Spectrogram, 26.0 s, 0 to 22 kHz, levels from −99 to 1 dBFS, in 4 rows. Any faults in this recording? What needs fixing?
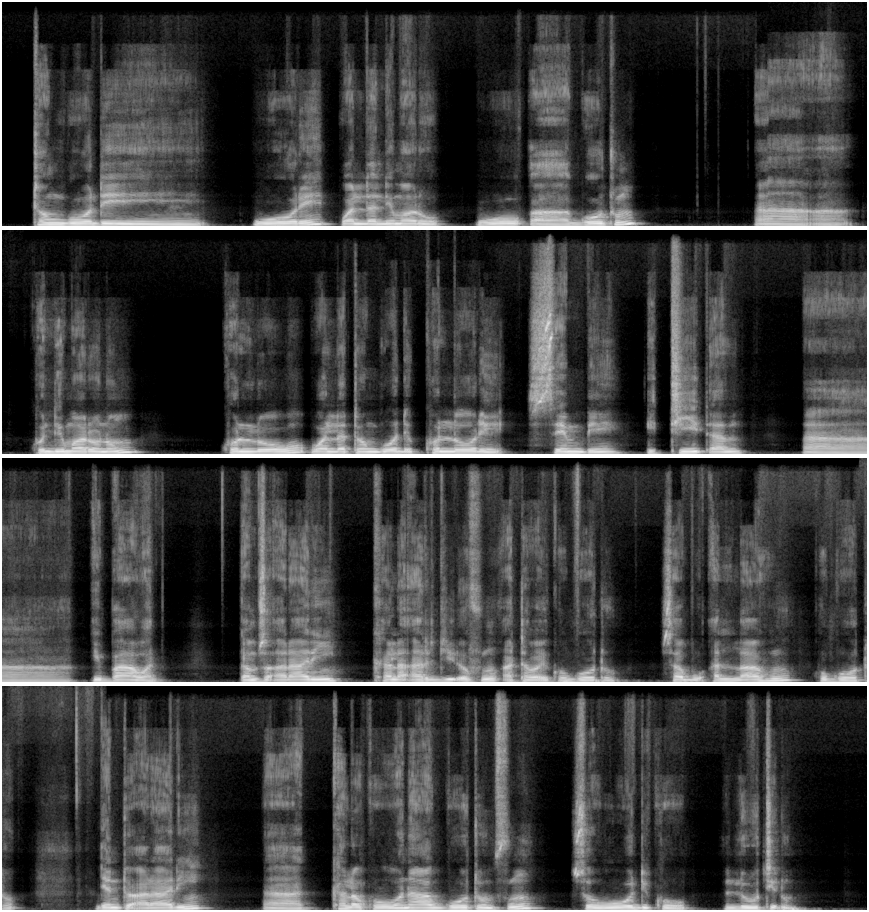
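The speech jumps about 6.4% faster and roughly a semitone higher at 5.74–6.65 s, 9.36–10.10 s and 19.41–20.24 s, then snaps back: likely a drift correction step. Keep the two devices on a shared clock, or use gradual resampling.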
